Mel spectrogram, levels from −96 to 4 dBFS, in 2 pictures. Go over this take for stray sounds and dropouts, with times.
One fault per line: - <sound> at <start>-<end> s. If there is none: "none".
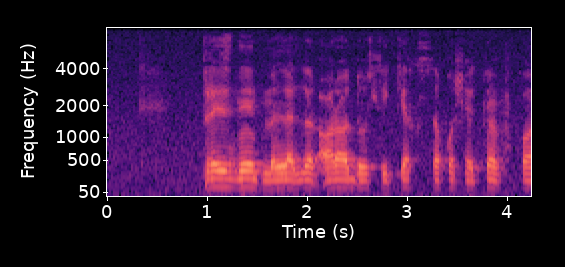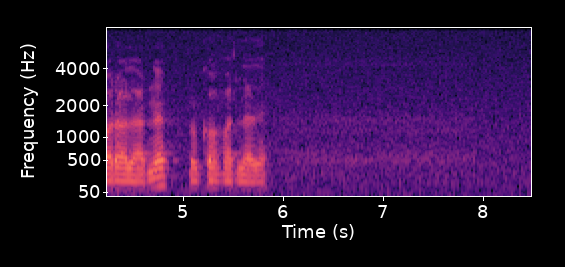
none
